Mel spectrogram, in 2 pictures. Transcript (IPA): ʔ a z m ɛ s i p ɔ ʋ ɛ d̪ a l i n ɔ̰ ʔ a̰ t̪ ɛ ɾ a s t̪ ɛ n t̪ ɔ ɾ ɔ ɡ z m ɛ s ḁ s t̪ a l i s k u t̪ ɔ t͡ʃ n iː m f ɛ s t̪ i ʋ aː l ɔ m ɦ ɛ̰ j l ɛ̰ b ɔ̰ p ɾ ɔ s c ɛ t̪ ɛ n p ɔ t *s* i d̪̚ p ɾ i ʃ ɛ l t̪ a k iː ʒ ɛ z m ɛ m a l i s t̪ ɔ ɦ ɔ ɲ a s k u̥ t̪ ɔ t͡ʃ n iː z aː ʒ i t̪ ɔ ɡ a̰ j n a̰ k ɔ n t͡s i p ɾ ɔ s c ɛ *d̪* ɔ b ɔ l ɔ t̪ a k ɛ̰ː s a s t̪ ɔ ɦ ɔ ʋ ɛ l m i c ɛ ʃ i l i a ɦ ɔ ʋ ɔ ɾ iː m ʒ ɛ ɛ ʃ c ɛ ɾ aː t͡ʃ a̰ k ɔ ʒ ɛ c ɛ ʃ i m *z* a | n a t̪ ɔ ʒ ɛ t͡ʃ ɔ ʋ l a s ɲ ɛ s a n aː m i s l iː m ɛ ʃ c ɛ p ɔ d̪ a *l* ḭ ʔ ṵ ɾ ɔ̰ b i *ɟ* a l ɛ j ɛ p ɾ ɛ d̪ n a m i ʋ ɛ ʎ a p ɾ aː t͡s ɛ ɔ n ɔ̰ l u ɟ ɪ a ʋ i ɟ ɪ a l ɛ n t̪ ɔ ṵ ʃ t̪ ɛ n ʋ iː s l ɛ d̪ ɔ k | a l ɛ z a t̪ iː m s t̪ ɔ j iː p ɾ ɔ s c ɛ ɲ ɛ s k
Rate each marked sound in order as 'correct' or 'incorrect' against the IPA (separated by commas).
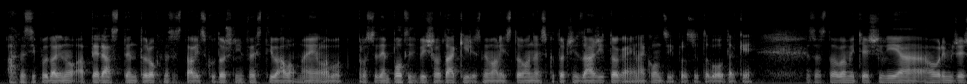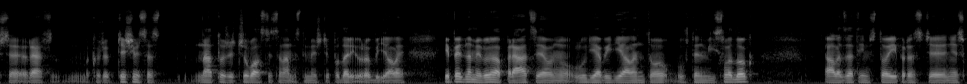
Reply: incorrect, incorrect, incorrect, incorrect, correct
